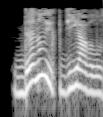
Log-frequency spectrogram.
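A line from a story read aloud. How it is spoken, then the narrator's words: Angry. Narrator (Russian): злобно сказал Саня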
